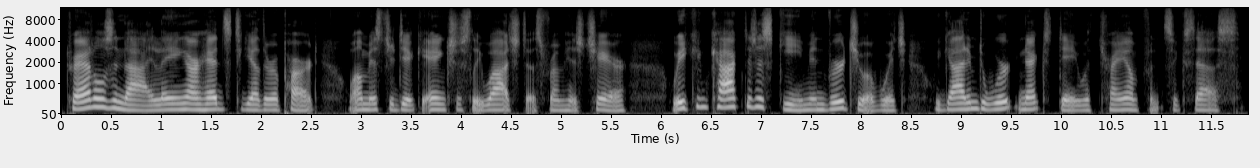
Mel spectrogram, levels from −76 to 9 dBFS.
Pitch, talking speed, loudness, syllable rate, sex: 185 Hz, 175 wpm, -21 LUFS, 4.6 syllables/s, female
